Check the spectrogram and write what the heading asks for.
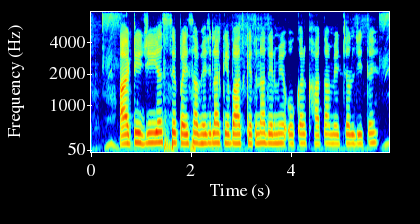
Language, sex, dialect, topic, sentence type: Magahi, female, Central/Standard, banking, question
